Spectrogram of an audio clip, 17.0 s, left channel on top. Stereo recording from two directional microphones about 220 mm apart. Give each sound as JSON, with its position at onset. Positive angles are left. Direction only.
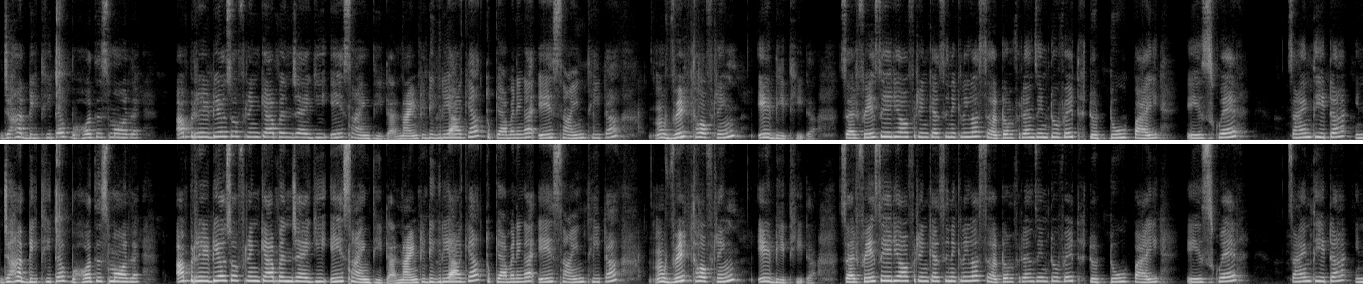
{"t": 0.0, "sound": "a woman's voice", "side_deg": -40}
